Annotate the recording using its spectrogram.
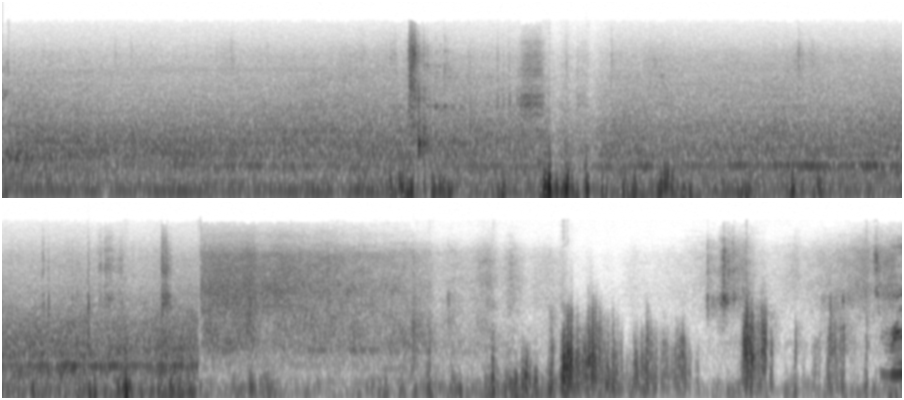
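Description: Wind buffeting the camera microphone in gusts, with scattered knocks and rustles of handling and movement.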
